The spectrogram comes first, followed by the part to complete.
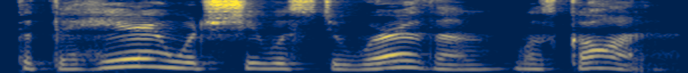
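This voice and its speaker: A woman reading scripted story narration in a careful, deliberate manner. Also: medium pitch, a little mellow. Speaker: audiobook reader.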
